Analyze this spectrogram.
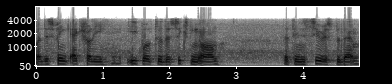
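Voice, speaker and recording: Someone with a non-native accent speaks at a moderate pace amid noticeable background noise. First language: not English. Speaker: electronics hobbyist. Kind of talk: tutorial. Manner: halting.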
